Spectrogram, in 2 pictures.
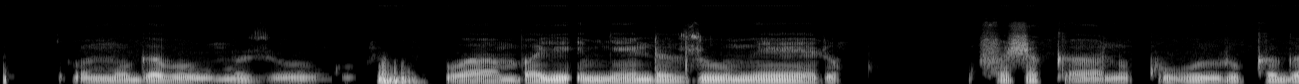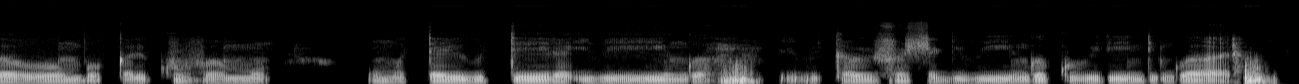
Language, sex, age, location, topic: Kinyarwanda, male, 18-24, Musanze, agriculture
